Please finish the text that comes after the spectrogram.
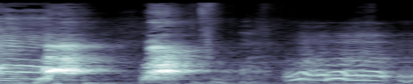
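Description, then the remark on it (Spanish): A dog barks twice in quick succession, loud, followed by a softer, wavering vocal sound that trails off. “Ese es el perro oficial del, podcast.”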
